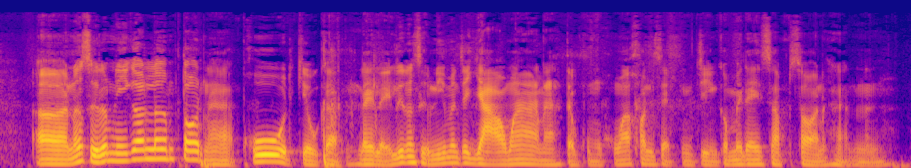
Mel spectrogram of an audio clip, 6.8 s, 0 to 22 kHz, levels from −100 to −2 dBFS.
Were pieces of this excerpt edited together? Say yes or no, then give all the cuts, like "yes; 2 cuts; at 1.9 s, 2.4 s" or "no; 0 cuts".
yes; 1 cut; at 1.5 s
